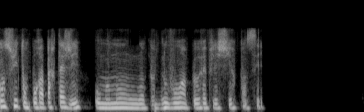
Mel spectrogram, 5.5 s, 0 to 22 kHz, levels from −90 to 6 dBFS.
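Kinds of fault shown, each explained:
VoIP packet loss concealed by the speech codec: at 0.43–0.47 s and 2.27–2.37 s, the decoder bridges roughly 20 ms and 40 ms gaps by extending its last pitch and filter with fading gain, leaving a brief buzzy or noisy smear that lingers past each gap.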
